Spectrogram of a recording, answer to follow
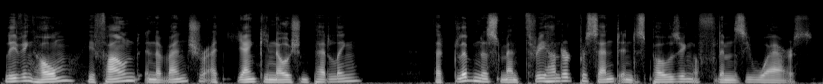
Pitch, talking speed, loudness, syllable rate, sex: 130 Hz, 170 wpm, -22 LUFS, 4.9 syllables/s, male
